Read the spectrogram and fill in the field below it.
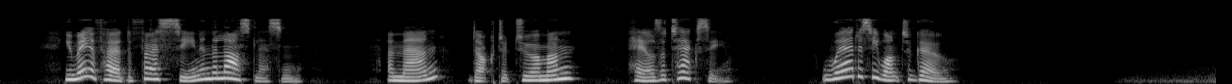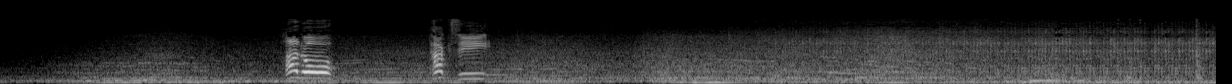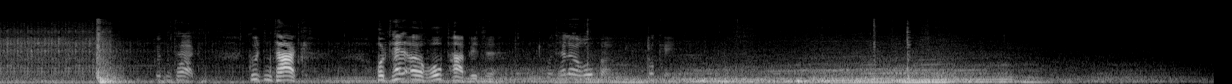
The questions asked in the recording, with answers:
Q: Where does he want to go?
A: Dr. Thürmann asks the taxi driver to take him to a hotel, the Hotel Europa.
